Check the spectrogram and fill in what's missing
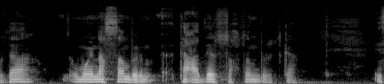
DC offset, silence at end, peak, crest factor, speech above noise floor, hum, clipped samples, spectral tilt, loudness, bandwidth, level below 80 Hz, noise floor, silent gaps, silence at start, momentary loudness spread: under 0.1%; 0 s; -4 dBFS; 18 dB; 26 dB; none; under 0.1%; -7 dB/octave; -23 LUFS; 16 kHz; -52 dBFS; -48 dBFS; none; 0 s; 16 LU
